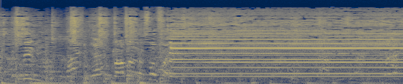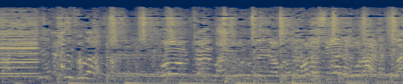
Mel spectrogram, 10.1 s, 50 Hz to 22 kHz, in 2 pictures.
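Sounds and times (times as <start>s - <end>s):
music with pulsing bass beat: 0.0s - 10.0s
horn long blast: 2.1s - 5.7s.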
